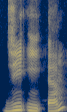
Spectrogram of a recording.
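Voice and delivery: ordinary talk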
